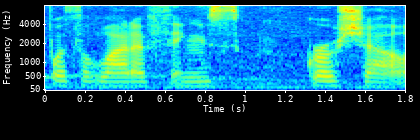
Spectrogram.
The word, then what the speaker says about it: Groeschel: a lot of things Groeschel I think is actually how you pronounce it he's come up with a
